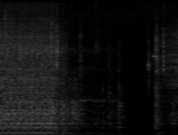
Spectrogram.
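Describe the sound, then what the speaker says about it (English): A Janome sewing machine stitching Shannon Fabrics minky for a quillow runs steadily with a close, whirring motor hum, then slows and stops, leaving faint handling clicks. "I like to do this on live so that you can see where I'm sewing"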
